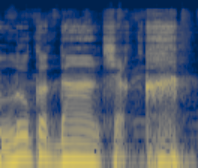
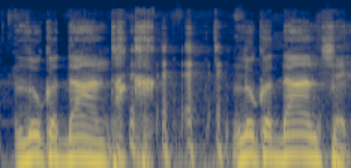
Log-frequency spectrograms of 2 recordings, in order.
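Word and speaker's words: Luka Dončić: talking about luca magic i'm talking about luka doncic luca doncic right you got to put the accent on there okay and finally last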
